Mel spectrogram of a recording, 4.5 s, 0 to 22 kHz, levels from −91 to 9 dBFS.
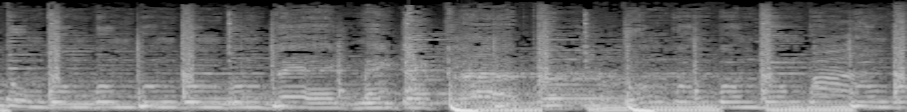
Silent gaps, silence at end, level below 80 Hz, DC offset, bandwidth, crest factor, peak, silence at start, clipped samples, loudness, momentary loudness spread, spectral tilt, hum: none; 0 s; -18 dBFS; under 0.1%; 19 kHz; 12 dB; 0 dBFS; 0 s; under 0.1%; -12 LUFS; 5 LU; -5.5 dB/octave; none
